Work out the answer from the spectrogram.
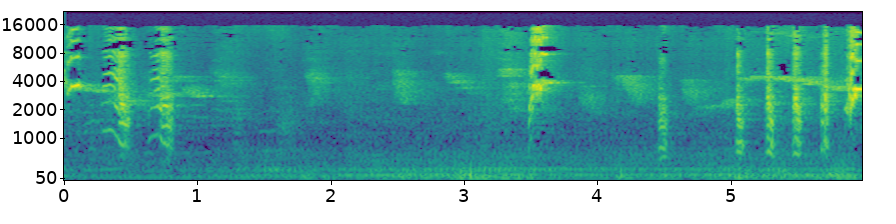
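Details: Javan myna (jalak kebo) singing to set off other mynas: scattered sharp squawks and brief falling whistles separated by pauses, with a soft, steady low hum beneath.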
